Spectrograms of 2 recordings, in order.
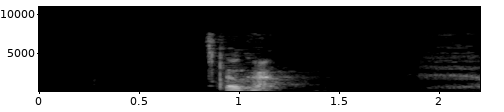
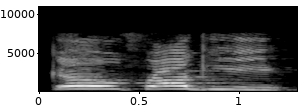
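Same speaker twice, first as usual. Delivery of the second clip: much higher, louder slow cheer; hollering; 13 semitones higher, 13 dB louder, slower than usual. A narrator's reading. Frogalina hollering to cheer Froggy on. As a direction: holler across the field.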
